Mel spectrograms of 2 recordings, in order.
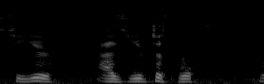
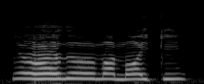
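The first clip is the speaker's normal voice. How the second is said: put-on very drunk man voice, higher and louder; 9 semitones higher, 13 dB louder than usual. Voicing a charmed character who hugs a player: really drunk guy voice. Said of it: "like those really drunk guys that sounds like".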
